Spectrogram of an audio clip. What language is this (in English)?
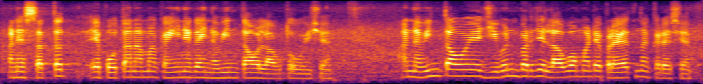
Gujarati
